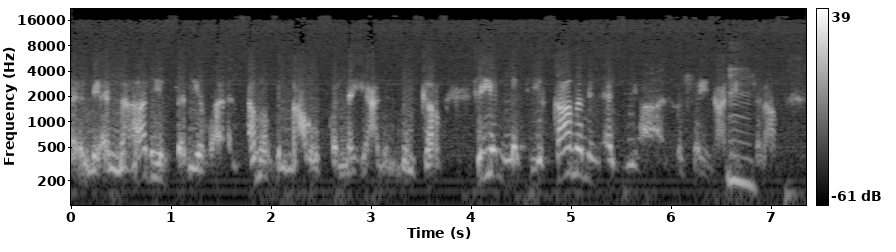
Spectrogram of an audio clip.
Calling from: Karbala, Karbala Governorate, Iraq; وأنا أتحدث لكم من كربلاء المقدسة

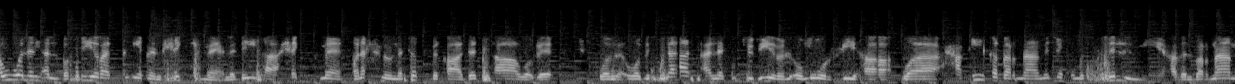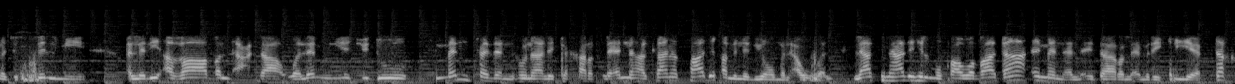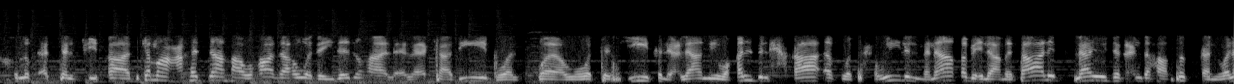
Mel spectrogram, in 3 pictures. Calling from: Iraq; من العراق

